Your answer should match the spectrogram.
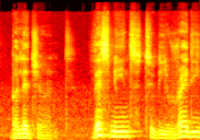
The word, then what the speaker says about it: belligerent: Belligerent. Belligerant. The stress is on the second syllable lige. Bell belligerent. We also have the schwa sound. The h sound. belligerent.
